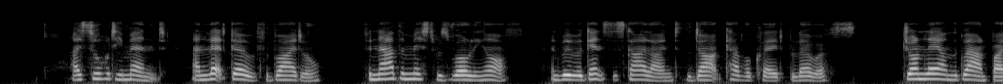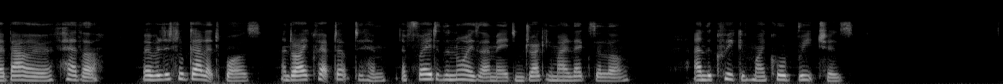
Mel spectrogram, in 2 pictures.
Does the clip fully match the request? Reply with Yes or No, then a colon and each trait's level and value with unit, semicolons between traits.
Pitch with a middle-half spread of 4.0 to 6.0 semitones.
No: average, 3.3 semitones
